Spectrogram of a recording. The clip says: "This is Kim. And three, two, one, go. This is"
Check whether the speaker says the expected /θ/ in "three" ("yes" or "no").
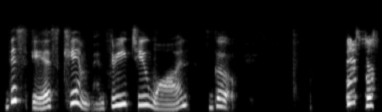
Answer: yes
